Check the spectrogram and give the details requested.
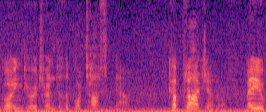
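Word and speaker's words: Bortasqu': I had the Bortaskew, because Corin can't pronounce the name of her own damn ship properly. It's Bortask.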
